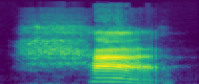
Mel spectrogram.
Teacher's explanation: pelafalannya jauh lebih lembut dan tempat keluar hurufnya pada bagian tenggorokan tengah.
